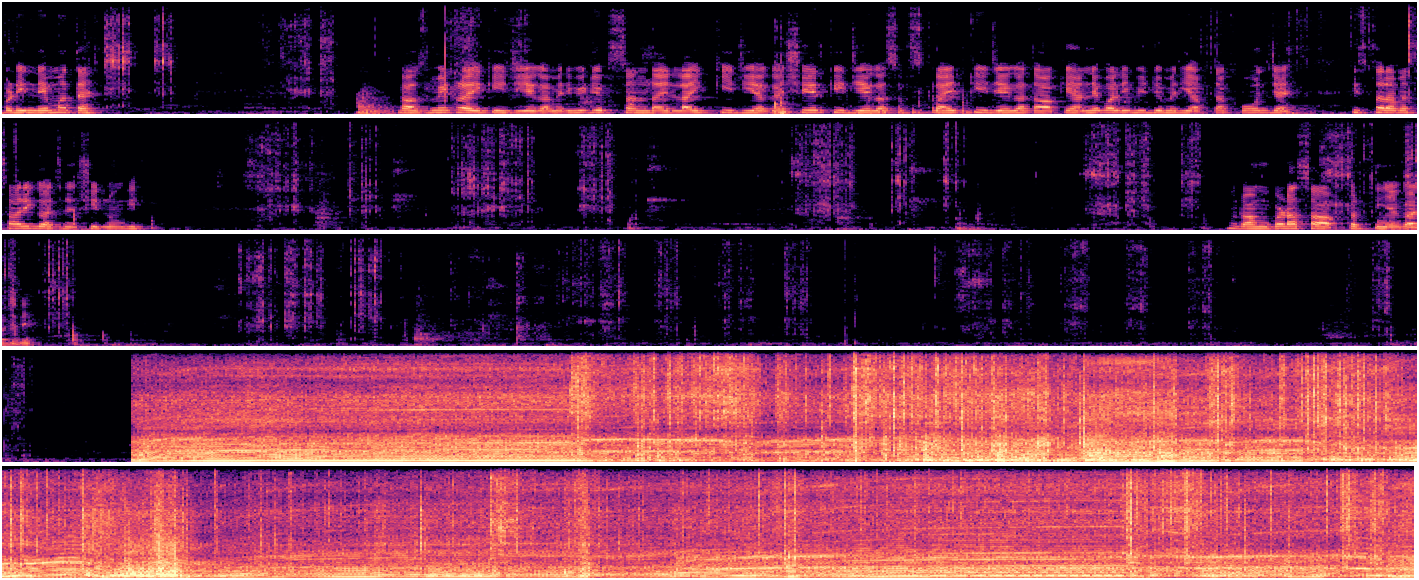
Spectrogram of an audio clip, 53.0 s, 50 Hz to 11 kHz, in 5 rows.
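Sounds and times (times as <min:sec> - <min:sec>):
vegetable peeler scraping carrots: 0:00.6 - 0:04.0, 0:12.2 - 0:15.7, 0:16.4 - 0:18.1, 0:18.7 - 0:22.0, 0:22.8 - 0:30.5, 0:31.2 - 0:32.2, 0:32.8 - 0:53.0
electric juicer motor running: 0:32.8 - 0:53.0.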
